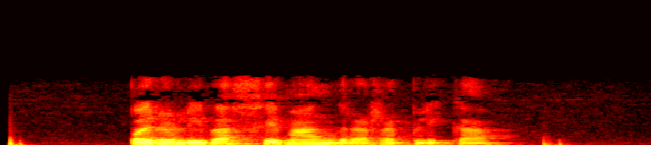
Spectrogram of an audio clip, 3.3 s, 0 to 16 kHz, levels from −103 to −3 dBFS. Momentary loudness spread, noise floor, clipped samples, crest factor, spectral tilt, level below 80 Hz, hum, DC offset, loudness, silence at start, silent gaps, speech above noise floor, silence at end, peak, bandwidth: 16 LU; -74 dBFS; under 0.1%; 18 dB; -8 dB/octave; -54 dBFS; none; under 0.1%; -24 LUFS; 0.05 s; none; 52 dB; 0.75 s; -8 dBFS; 7.6 kHz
